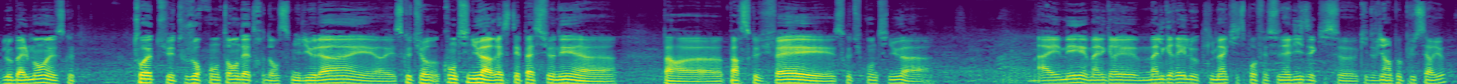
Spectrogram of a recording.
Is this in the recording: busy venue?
yes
